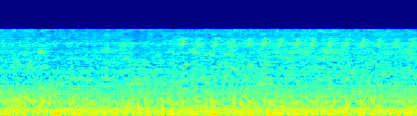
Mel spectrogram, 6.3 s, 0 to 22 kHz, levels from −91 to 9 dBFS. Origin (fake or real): fake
